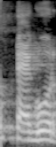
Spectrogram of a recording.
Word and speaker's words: ठाकुर: अंग्रेज जो ठाकुर शब्द सही से प्रोनाउंस नहीं कर पाते थे, वो बिगड़े हुए रूप में ठाकुर को टैगोर कहा करते थे।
